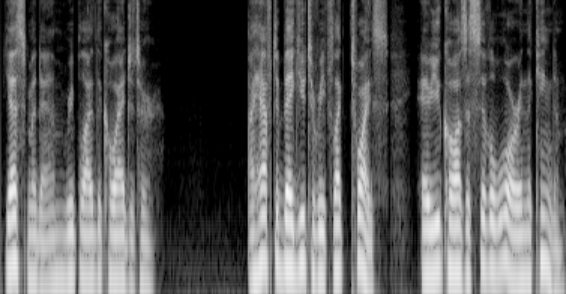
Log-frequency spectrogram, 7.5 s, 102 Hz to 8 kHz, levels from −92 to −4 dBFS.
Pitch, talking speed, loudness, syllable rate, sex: 130 Hz, 175 wpm, -18 LUFS, 5.6 syllables/s, male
